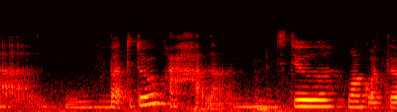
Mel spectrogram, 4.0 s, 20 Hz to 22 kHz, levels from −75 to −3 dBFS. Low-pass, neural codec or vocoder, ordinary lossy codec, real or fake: 7.2 kHz; none; none; real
